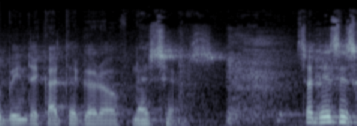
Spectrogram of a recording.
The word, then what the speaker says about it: nescience: Some say nescience, some say nations, different pronunciation, British and Americans, no? How do you say? You're a good English teacher. This word is unusual. We went to internet and somebody said nations. Nations. Nescience. Not science, nescience.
